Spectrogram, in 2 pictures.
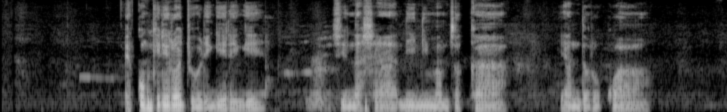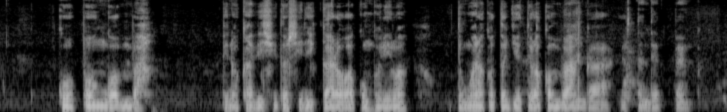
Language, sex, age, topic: Oshiwambo, male, 25-35, finance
